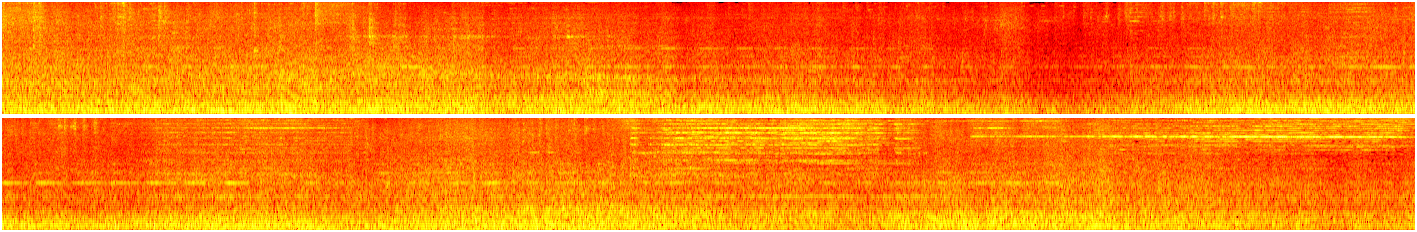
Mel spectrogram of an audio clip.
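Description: Freight cars of a mixed freight train rolling steadily past over the rails, tank cars and gondolas going by. From about two-thirds of the way through, high-pitched wheel squeal rises over the rolling noise.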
